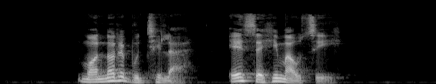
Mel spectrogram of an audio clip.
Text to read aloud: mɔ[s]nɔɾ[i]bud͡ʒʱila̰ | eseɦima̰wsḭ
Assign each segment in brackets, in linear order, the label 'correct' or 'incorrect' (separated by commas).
incorrect, incorrect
